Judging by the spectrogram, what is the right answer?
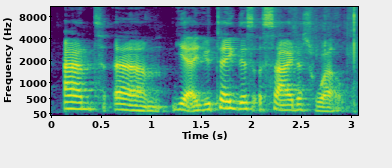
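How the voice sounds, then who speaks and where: A woman with a Dutch accent speaks at a fairly low pitch. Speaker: tarot reader and deck creator. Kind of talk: tutorial. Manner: halting.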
